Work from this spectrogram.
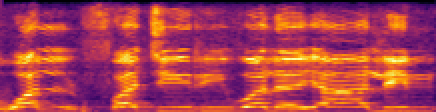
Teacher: اگر ہم نے وصل کیا تو را کو باریک پڑھیں گے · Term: را باریک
